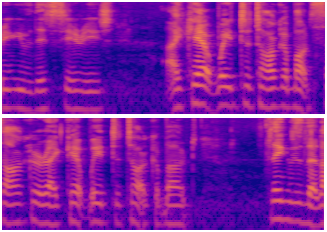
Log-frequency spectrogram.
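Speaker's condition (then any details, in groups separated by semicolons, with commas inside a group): Cerebral palsy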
